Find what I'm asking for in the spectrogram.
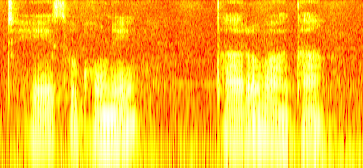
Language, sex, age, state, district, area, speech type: Telugu, female, 30-45, Telangana, Peddapalli, rural, spontaneous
